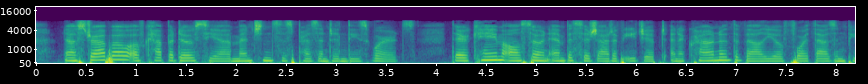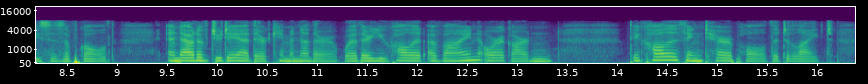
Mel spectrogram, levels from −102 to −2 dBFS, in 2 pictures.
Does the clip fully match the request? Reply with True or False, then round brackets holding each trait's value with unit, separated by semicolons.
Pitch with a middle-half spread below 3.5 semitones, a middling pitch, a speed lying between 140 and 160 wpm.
False (3.1 semitones; 180 Hz; 195 wpm)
